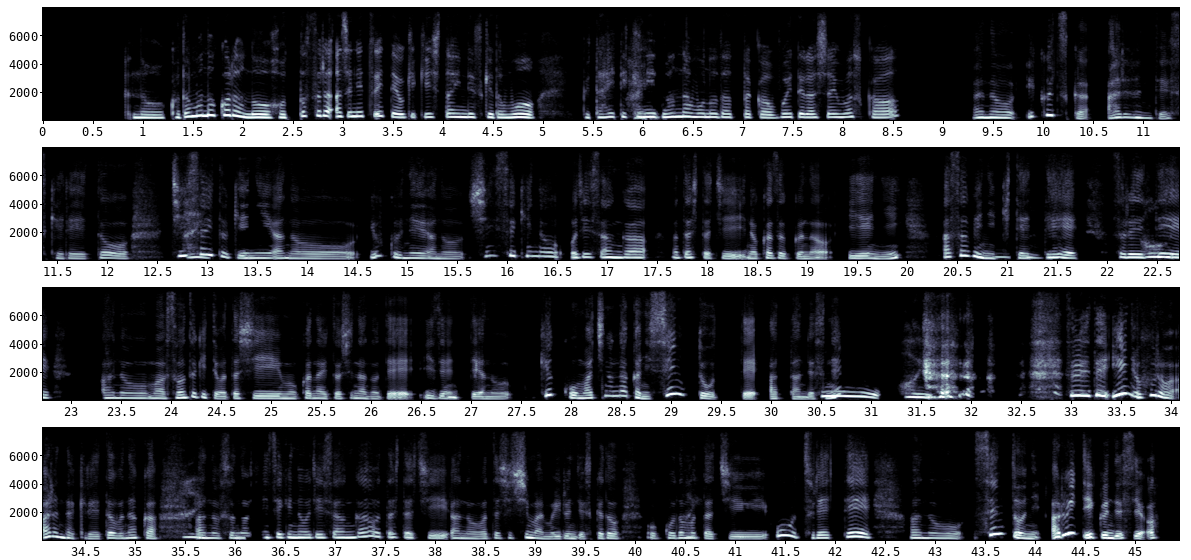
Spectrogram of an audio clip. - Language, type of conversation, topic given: Japanese, podcast, 子どもの頃にほっとする味として思い出すのは何ですか？
- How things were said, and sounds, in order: laugh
